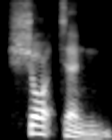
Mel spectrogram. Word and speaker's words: shorten: Về mặt phát âm, chữ đó có hiện tượng giảm âm, đọc là shorten. Short, lên mũi. Quý vị nào không biết lên mũi, coi lại bộ 17 ngày thực học phát âm bài số mười mấy đó. Năm cách phát âm âm T, có một cách phát âm là lên mũi. Shorten.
